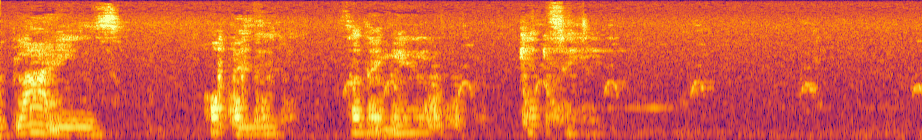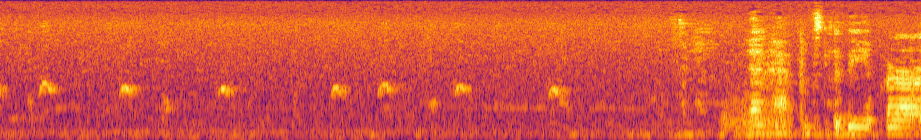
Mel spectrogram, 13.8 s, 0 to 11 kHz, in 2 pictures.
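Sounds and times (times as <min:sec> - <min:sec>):
speech: 0:00.1 - 0:01.0, 0:01.6 - 0:04.6, 0:12.5 - 0:13.8
bird chirping outside in a tree: 0:02.8 - 0:11.9.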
